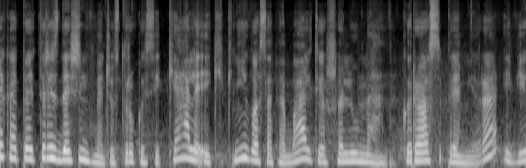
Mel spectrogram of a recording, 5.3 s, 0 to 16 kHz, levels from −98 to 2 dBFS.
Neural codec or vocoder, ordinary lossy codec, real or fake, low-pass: none; Opus, 24 kbps; real; 14.4 kHz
